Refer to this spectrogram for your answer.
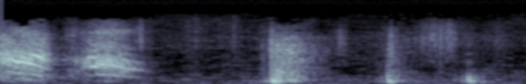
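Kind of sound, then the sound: sound effect, gunshot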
